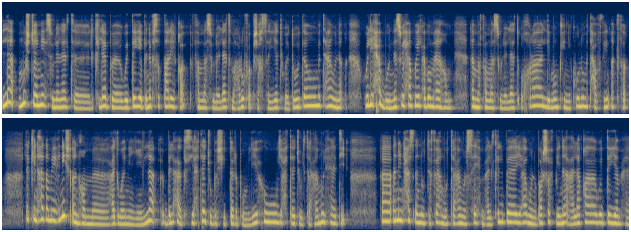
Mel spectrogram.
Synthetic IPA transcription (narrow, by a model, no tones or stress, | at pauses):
læmuʃd͡ʒæmiːʕsʊlælæːt̪lklæːbwʊd̪ːɪjːabnəfsət̪ˤːɑɾiːqɑfæmːasʊlælæːt̪mɑʕɾuːfabʃɑxsˤɨjːæːt̪wʊd̪uːd̪awmʊt̪ʕaːwnawəlːiħəbːunːæːswjħəbːujəlʕabumaʕaːɦʊmʔæmːæfæmːasʊlælæːt̪ʔʊxɾˤɑlːimʊmkʰɪnjkuːnumʊt̪ħɑfðˤiːnʔakθɑɾˤ | laːkɪnɦaːðæmæjaʕniːʃʔa̰nːɦʊmʕad̪waːnɪjːiːnlaʔbɪlʕaksjɪħt̪aːd͡ʒubæːʃj̚d̪ɑrˤːɑbumliːħuwjɪħt̪aːd͡ʒut̪ːaʕaːmʊlhaːd̪i | ʔʔananħɪsːʔɪnːʊt̪ːafaːhʊmwt̪ːaʕaːmʊlsˤħiːħmaʕalkalbajʕaːwənbɑɾˤʃafibɪnaːʔʕalaːqɑwɪd̪ːɪjːamaʕaː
